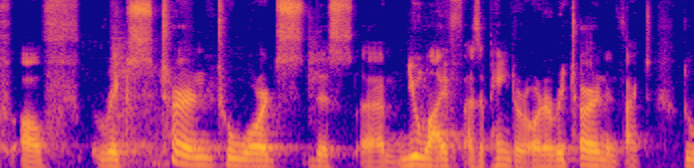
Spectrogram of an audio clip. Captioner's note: none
